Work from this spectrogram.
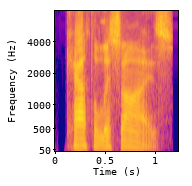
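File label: "catholicize", American English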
